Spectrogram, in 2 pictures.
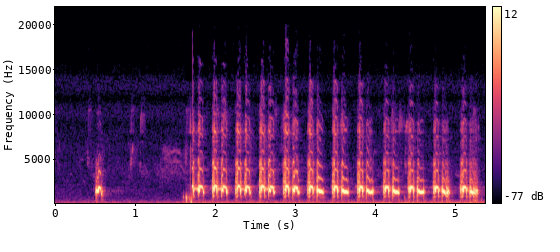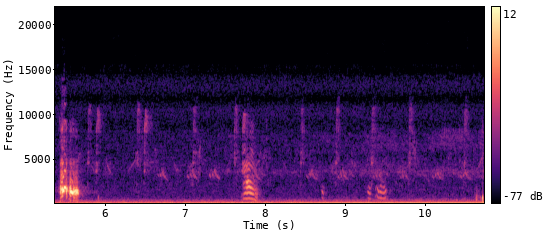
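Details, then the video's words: Grey francolin call for hunting: one sharp note, then a fast run of about fourteen loud, harsh, evenly spaced notes, roughly three per second, lasting four seconds, followed by a steady low hum. "Grey francolin bird sounds hunting"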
